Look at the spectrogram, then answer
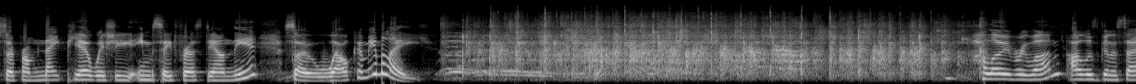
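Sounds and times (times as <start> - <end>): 
speech: 0.0 - 4.8, 9.8 - 11.3
audience applause: 4.4 - 9.9.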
